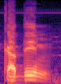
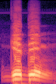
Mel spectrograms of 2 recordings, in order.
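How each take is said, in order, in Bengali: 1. শব্দটি 'k' ধ্বনি দিয়ে শুরু হয়। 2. শব্দটি 'g' ধ্বনি দিয়ে শুরু হয়। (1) "আমরা বলে থাকি কাদিম" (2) "সঠিক হচ্ছে গেদিম"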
